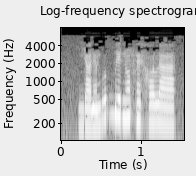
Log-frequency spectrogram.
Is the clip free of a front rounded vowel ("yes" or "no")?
yes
